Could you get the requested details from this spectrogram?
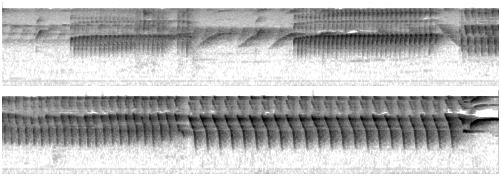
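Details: Canary (kenari) singing a long rolling masteran song meant to prompt other canaries to sing: buzzy trills of fast repeated notes and a sustained high rattle that grows louder toward the end.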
